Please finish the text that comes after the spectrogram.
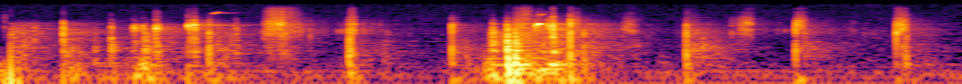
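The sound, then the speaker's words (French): An entrance door is opened amid a scatter of sharp clicks and light knocks, with a louder clattering thump midway, as a latch and handle rattle. No one speaks. “l'entrée s'ouvre.”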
